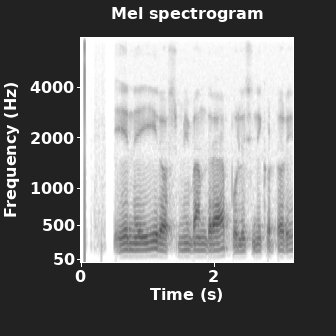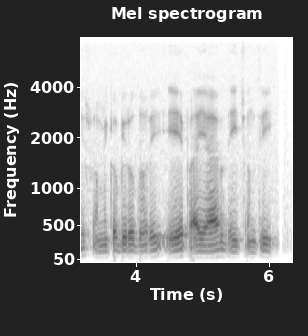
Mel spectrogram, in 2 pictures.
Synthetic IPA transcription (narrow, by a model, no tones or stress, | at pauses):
enejɾɔsmiband̪ɾapulisnikɔʈɔɾeswɔ̰mikɔbiɾod̪ʱɔɾeːpʰa̰jaɾd̪ejt͡ʃʰɔnt̪i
